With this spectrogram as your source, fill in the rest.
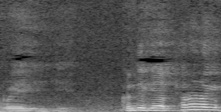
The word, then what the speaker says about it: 레위기: 때문에 그래요 여러분 그 레위기 그럴 때는 그 알 사운드 발음을 해야 거의 정확하거나 레위기 근데 그냥 편안하게 발음하면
